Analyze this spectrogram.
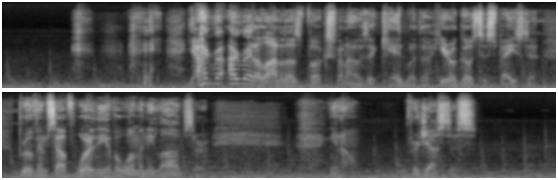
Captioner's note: chuckle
